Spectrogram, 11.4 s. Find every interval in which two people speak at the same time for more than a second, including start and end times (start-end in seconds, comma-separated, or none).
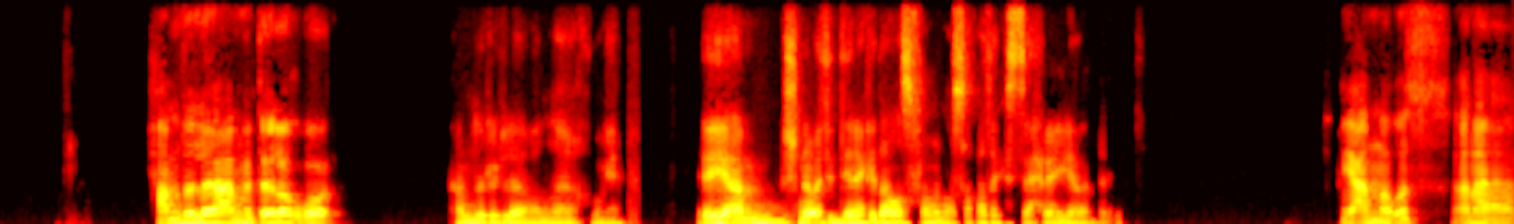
none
